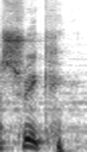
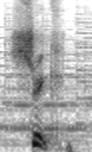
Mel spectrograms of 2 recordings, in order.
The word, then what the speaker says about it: Sweek: Hay otra opción que se llama Swig, que se escribe S-W-E-E-K, Swig, que es una plataforma para publicar historias y cuentos.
